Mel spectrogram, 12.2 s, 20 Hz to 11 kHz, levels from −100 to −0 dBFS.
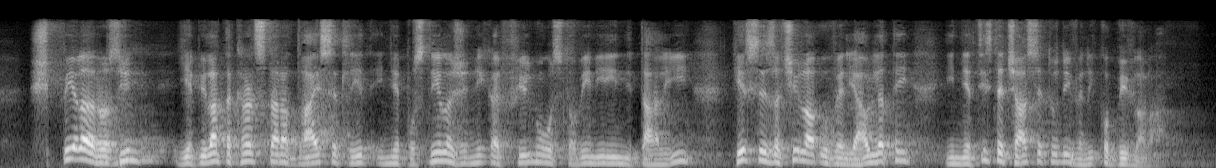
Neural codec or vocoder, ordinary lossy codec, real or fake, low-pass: codec, 16 kHz, 0.8 kbps, ZipCodec; AAC, 48 kbps; fake; 7.2 kHz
